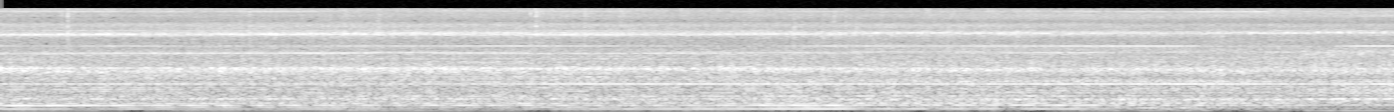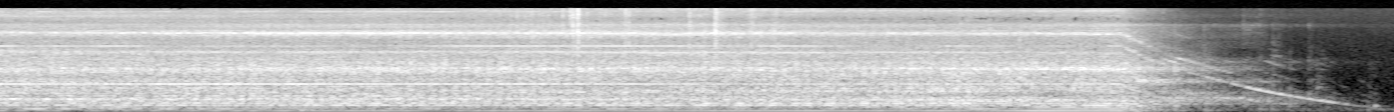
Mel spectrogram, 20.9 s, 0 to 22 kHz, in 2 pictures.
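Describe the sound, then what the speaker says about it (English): Dyson V8 cordless vacuum cleaner running on normal mode over a ruffled rug, a loud steady motor whine with a high pitched hum held for about nineteen seconds before it powers down and winds off. "we're going to go over it on normal mode"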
